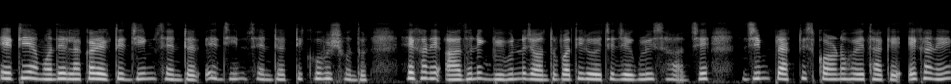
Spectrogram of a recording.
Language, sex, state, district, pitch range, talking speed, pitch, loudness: Bengali, female, West Bengal, Purulia, 230-260 Hz, 165 wpm, 245 Hz, -21 LUFS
